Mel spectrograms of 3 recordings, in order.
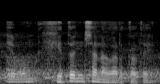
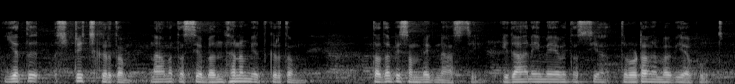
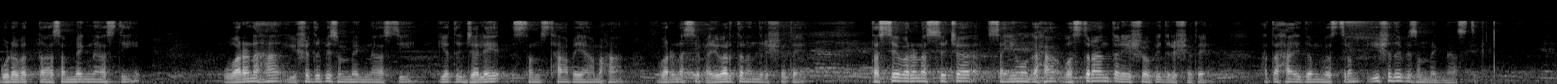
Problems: constant background noise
